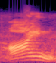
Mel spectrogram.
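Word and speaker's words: عين: এইখানে মধ্যভাগে ধরেন হামজা আইন জবর আ, হামজা ধইরা চাপ দিয়া বলেন হামজা আইন জবর আ আ আ, চাপ দিয়া দেখেন ব্যথাও লাগে, একটা ধাক্কাও লাগবে, ব্যথাও লাগবে।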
